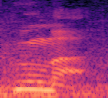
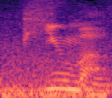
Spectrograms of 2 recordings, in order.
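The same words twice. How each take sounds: First: It is spoken with an American accent. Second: It is spoken with an Australian accent.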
